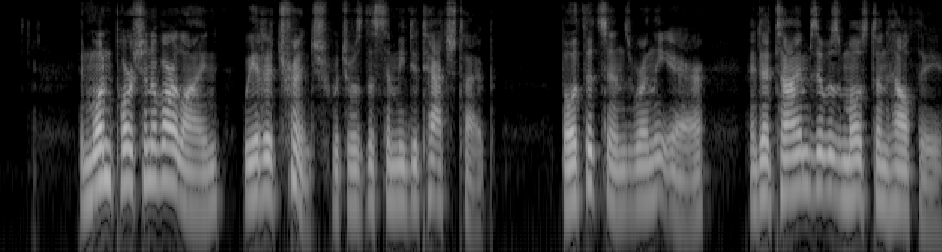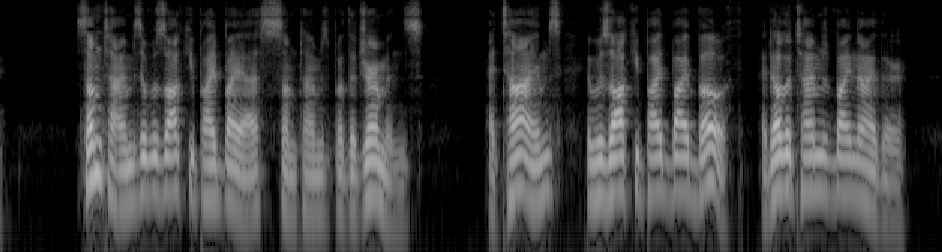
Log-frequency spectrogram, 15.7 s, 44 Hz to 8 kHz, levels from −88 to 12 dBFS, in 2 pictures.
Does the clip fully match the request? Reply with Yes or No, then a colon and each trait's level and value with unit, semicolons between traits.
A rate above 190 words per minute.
Yes: average, 200 wpm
